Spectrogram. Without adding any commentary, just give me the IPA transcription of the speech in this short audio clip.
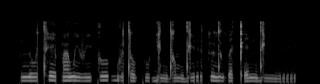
n uː˨ tʰ e˦˨ p ã˦ w i˨ β iː˨ k uː˦ ɡ͡b u˨ t ɔ˨ kʷ ɛ˨˦ ɡ i˨ n d ɔ˦˨ m d iː˦ r t͡s ũ˦ d ũ˨ k͡p ɛ˦ kʼ e˦ ŋ d iː˨ r

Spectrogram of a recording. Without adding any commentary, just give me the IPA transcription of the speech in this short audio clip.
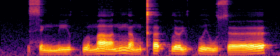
s ɪ˨˩ ŋ m iː˨˧ kʷ ɐ˨˥ m aː˨˥ n ŋ ɐ˨˥ m kʰ ɐ˧ k̚ l ɵ˨˥ ɥ kʷ iː˨˩ w s œː˨˥

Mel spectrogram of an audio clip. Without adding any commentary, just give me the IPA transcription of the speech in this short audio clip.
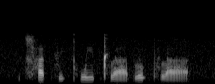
t͡ɕʰ a˥˩ t̚ f i˨˩ ʔ kʰ w iː˦˥ p̚ kʰ l aː˨˩ p l u˦˥ ʔ pʰ l aː˨˩

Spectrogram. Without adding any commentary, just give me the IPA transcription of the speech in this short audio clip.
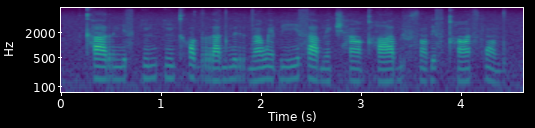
kʰ aː r ŋ i s k ĩ ŋ k ĩ kʰ ɔ d r a d ŋ ʉ r d ã w ẽ ɓ iː s aː b ẽ t͡ʃʰ ãː qʰ aː b ʉ f s ɔ̃ ɗ i s qʰ ãː s f ɔ̃ d

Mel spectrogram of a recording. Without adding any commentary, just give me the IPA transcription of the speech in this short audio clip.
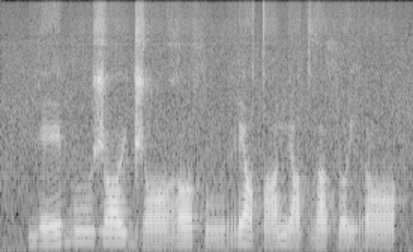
j eː˨˦ b uː˦ ʒ ɔː˦ y̯ d͡ʒ ɔː˨ ɣ ɔ˦ x uː˨ r e˦˨ tˤ o˨˦ n eː˧ tˤ ð ɔ˦ θ o˦ i̯ r ɔː˦

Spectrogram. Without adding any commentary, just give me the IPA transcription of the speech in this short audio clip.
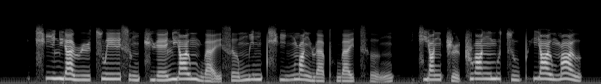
t͡ɕʰ i˥ l j ä˥˩ ɻ ɻ̩˧˥ t͡s w e˥ ɪ̯ s ʊ˧˥ ŋ t͡ɕ ɥ ɛ˧˥ l j ɑ˥ ʊ̯ m w a̰˨˩ ɪ̯ s ɤ˧˥ m i˥ n t͡ɕʰ i˧˥ ŋ m ɑ˥˩ ŋ ɻ ä˧˥ pʰ w a˧˥ ɪ̯ t͡sʰ ɤ̰˨˩˦ ŋ | t͡ɕ j ɑ˥ ŋ ʈ͡ʂ ɻ̩˨˩ ʈ͡ʂ w ɑ˥ ŋ m u˥˩ t͡s u˧˥ pʰ j ɑ˥˧ ʊ̯ m ɑ˥˩ ʊ̯

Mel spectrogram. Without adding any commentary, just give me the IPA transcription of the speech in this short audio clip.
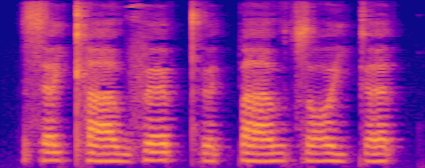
s ɐ˨ j kʰ aː˨˩ w f œː˨ p̚ t̪ʰ ɵ˨˥ t̚ p aː˨˧ w t͡s ɔː˧ j k ɐ˧ t̚

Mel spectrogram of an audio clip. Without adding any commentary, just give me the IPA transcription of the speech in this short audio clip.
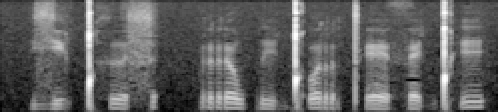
zʲ ʉ˩˧ ǃʰ ɨ˧˩ s | r ɵ˥˧ w p i˧˩ ǃʼ o˥ r tʼ e˧˩ θ e˧˩ ǃʼ i˥

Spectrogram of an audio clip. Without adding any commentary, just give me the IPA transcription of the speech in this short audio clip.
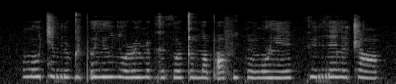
lˠ u c ɯ r y ɖ y pʼ ɯ lʲ u ʎ o ɹ y ɳ ɯ ɡ ø θ o ʈ ũ n ɑ pʼ ɑ f i k ũ lˠ u lʲ ẽ | k y r e l ø t͡ʃ ɑ̃

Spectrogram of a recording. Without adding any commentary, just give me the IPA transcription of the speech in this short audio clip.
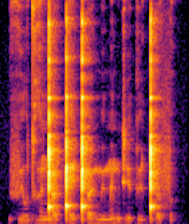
f y u̯ dʱ ə̃ ŋ͡ǃ œː ǃ e ǃʼ œ y̯ m y m ẽ m ɡ r y k y ǃʼ ə f

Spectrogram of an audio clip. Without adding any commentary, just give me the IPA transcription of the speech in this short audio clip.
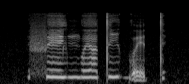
f e lʲ ŋʷ e ɐ̯ t i ɡʷ ḛ t

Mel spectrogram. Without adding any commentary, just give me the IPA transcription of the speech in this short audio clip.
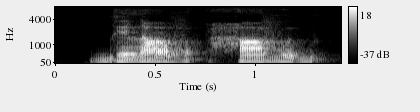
b ɪ l ɑ v | h ɑ v ʊ b

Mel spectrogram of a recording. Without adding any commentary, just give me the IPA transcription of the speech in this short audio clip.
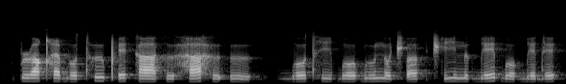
p ɹ ʌ qʰ i b o tʰ ɯ pʼ e k a k ɯ h a h ɯ ʔ ɯ | ɡ͡b o tʰ i ɓ o ɓ u n o t͡ʃʼ ʌ | t͡ʃʼ i n ɯ ɡ͡b e ɓ o ɡ͡b e d e

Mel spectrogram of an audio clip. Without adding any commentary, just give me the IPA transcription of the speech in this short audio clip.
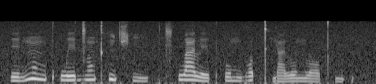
e˨˩ ŋ ɔ̃˥˧ ŋ pʰ w e˧ d͡z ɔ̃˦ kʰ ĩ˥˧ t͡ɕʰ i˨˩ | t͡sʰ w a˦ l e˨˩ pʰ o˧ m ɡ ɔ˦ t̚ kʰ j a˨˩ l o˧ n l ɔ˨˩ t̪ʰ i˨ ʔ

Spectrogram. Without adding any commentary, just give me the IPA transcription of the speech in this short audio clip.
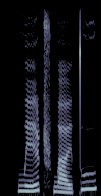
w e˧˥ ɪ̯ ʈ͡ʂʰ w a˨˩ ɪ̯ t̪ u˥

